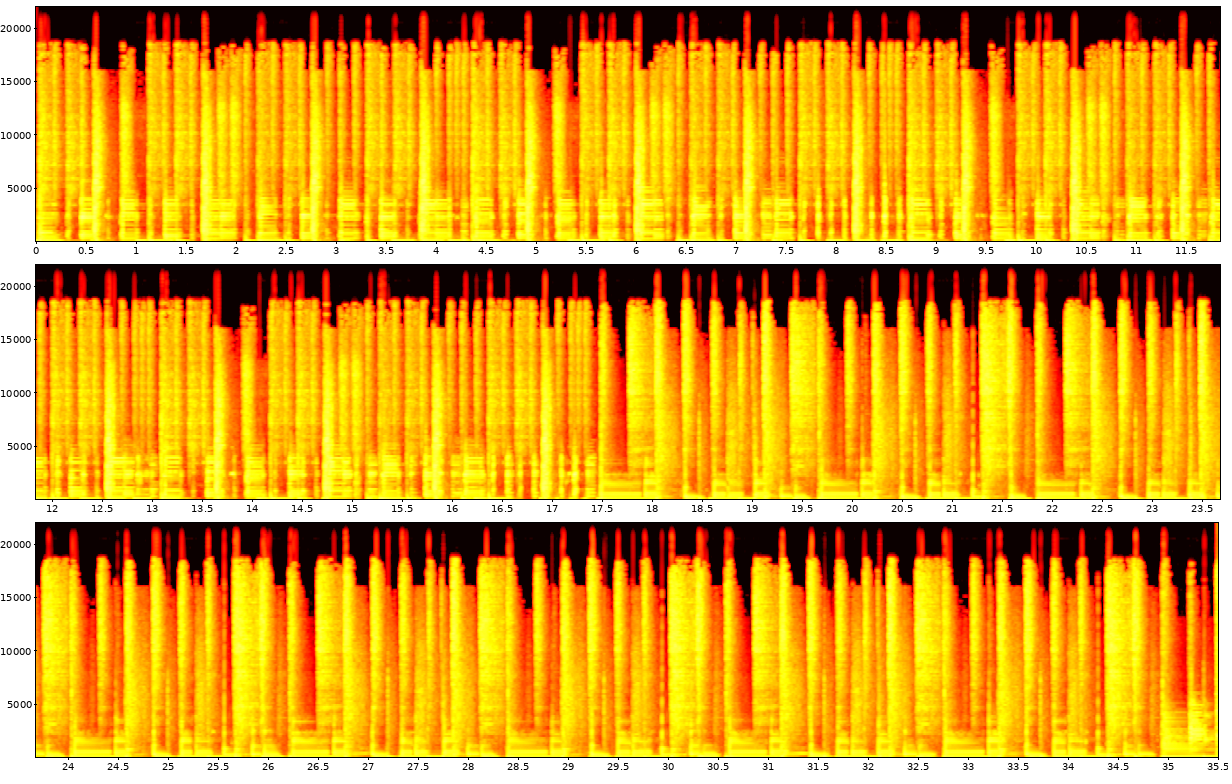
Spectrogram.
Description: Funk Guitars

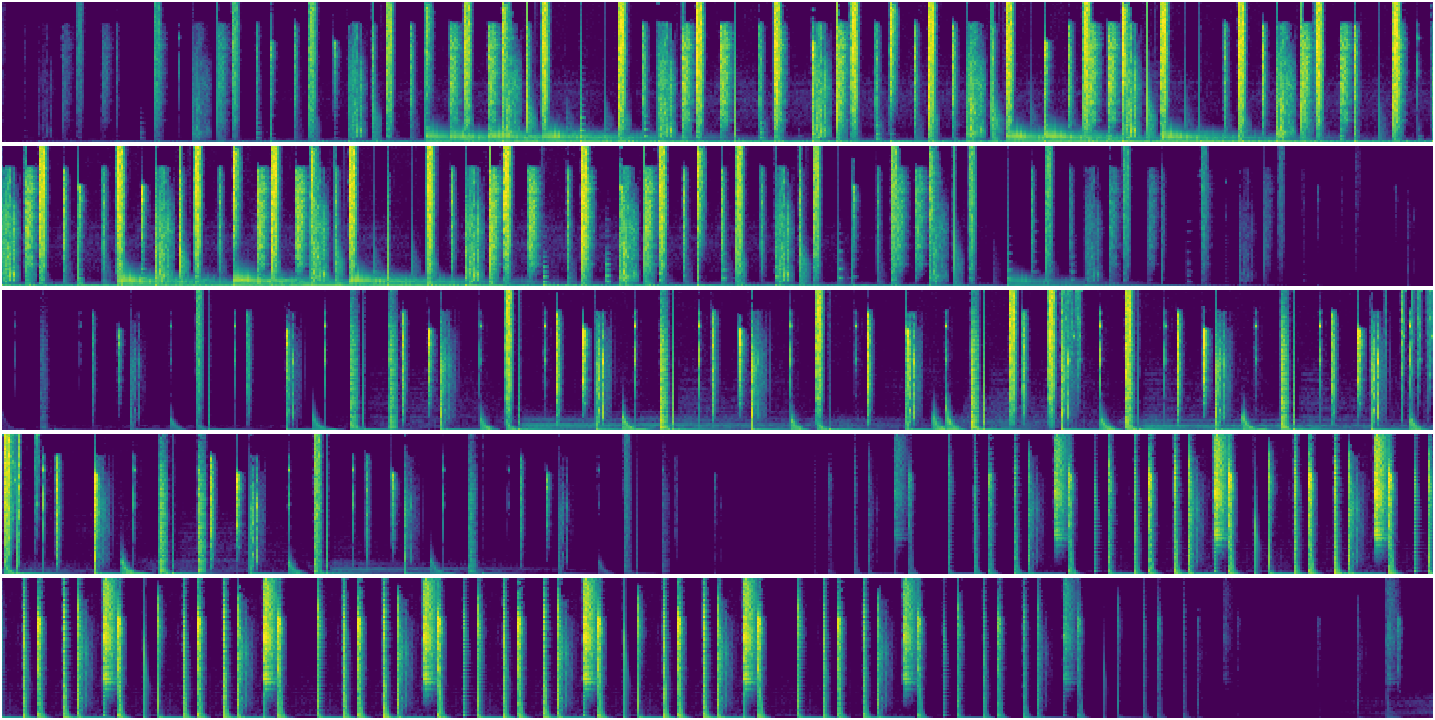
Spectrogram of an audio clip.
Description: Deep Tech House

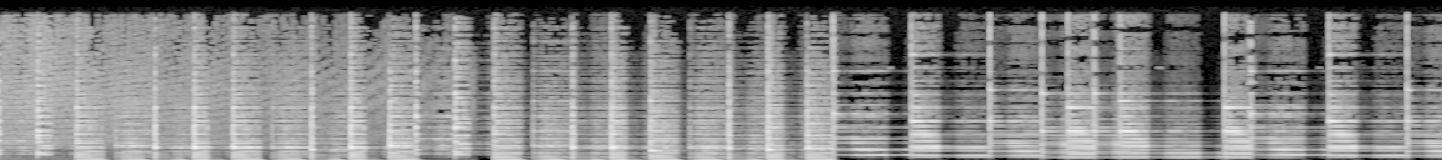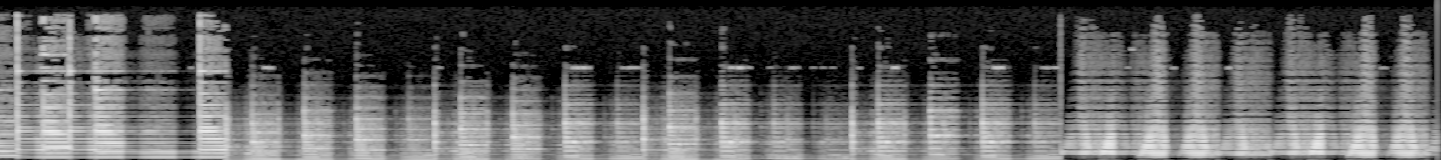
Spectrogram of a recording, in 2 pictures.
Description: summer melodies progressions

